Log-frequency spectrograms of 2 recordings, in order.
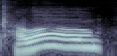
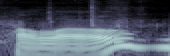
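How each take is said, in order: First: A lightly raised woman's hello; a hint of a female caller greeting him. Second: His own lower questioning hello, rising at the end; plain puzzled hello back to the caller. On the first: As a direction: imitate her higher-pitched hello. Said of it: "I hear this, uh, female voice". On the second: Retold or imitated. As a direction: ask who it is. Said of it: "I'm like".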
